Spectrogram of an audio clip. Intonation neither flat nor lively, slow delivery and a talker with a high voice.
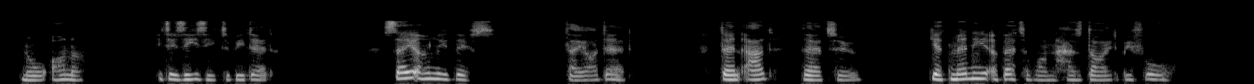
No: narrow, 2.2 semitones; slow, 130 wpm; high, 220 Hz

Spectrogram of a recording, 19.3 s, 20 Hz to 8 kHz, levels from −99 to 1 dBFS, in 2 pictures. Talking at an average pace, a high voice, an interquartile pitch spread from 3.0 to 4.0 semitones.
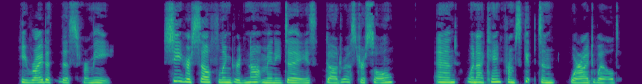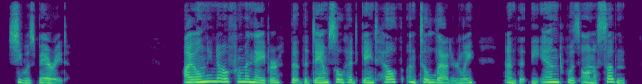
Yes: average, 155 wpm; high, 220 Hz; average, 3.4 semitones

